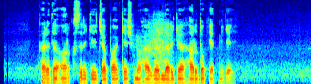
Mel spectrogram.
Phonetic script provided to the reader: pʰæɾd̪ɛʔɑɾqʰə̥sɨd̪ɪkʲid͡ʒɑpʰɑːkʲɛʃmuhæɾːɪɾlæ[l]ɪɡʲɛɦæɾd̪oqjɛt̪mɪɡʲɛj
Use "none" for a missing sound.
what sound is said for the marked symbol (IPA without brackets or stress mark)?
ɾ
